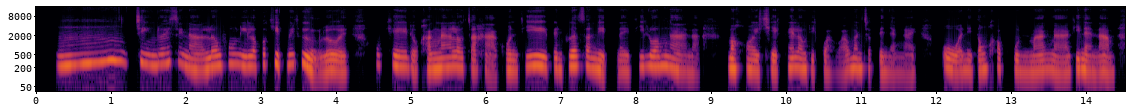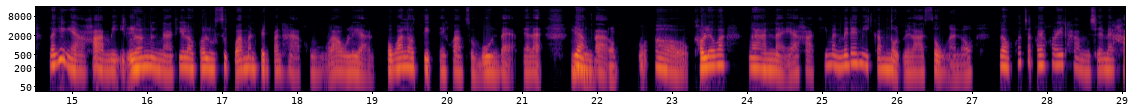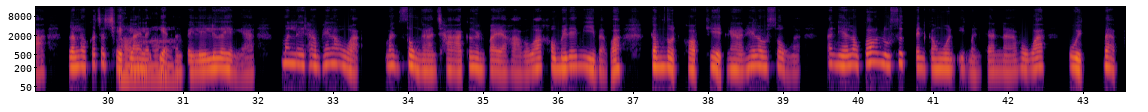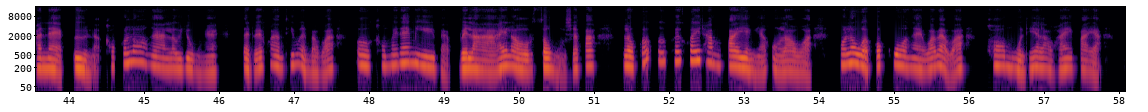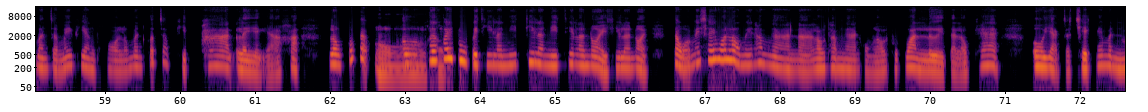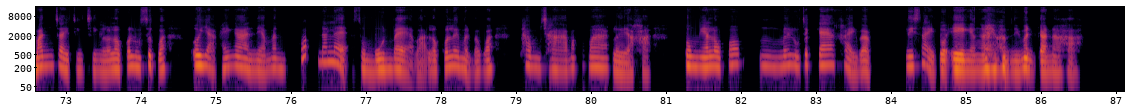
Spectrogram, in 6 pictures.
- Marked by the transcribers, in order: surprised: "อืม จริงด้วยสินะ เรื่องพวกนี้เราก็คิดไม่ถึงเลย"; laughing while speaking: "ยังไง"
- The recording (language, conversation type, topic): Thai, advice, ทำไมคุณถึงติดความสมบูรณ์แบบจนกลัวเริ่มงานและผัดวันประกันพรุ่ง?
